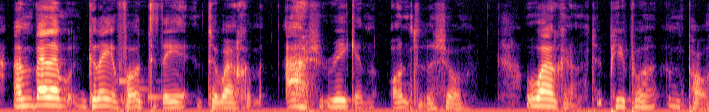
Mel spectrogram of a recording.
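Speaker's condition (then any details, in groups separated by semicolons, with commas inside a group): Cerebral palsy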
